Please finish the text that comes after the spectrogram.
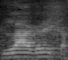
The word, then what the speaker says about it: La Grecca: Que mi apellido se pronuncia así, la greca, separado y con doble C.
